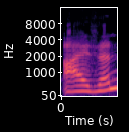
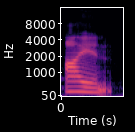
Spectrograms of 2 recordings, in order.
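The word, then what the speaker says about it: iron: रख दो next आयन बहुत सारे लोग इसे आयरन प्रोनाउंस करते हैं वेल इसकी सही प्रोनंसिएशन है आयन आयन example आयन close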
